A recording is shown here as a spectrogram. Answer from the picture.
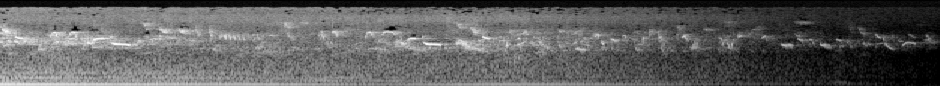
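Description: Birds chirping and singing over a steady low hum, the whole fading out gradually to silence.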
